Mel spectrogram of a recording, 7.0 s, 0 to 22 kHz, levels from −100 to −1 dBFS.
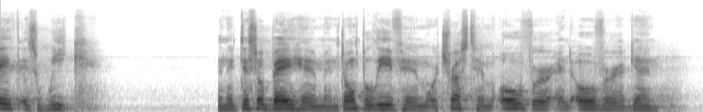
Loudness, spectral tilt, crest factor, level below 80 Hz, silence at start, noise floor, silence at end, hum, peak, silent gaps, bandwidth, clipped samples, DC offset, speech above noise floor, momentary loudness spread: -30 LUFS; -7.5 dB/octave; 20 dB; -68 dBFS; 0 s; -79 dBFS; 0.3 s; none; -10 dBFS; none; 12 kHz; under 0.1%; under 0.1%; 50 dB; 12 LU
